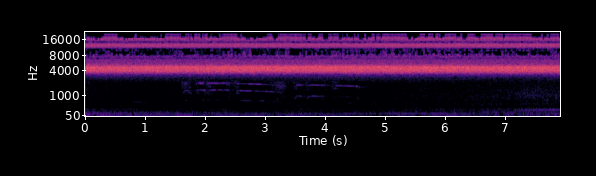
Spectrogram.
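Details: Cicadas chirp as a loud, continuous high-pitched drone with an upper shimmer; a fainter drawn-out harmonic call, falling slightly, sounds between about two and five seconds beneath the insect chorus.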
